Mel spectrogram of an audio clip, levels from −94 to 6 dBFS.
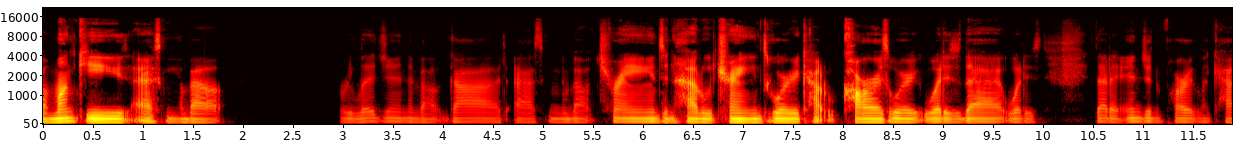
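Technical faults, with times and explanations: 1.60–2.26 s and 8.77–9.90 s: zipper noise. After "monkeys asking" the level drops about 20 dB in 1 dB steps, and after "how do cars work" about 15 dB in finer steps, roughly fifty steps a second. Each unsmoothed jump clicks, giving a buzzy ticking that a smooth fade would not have.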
